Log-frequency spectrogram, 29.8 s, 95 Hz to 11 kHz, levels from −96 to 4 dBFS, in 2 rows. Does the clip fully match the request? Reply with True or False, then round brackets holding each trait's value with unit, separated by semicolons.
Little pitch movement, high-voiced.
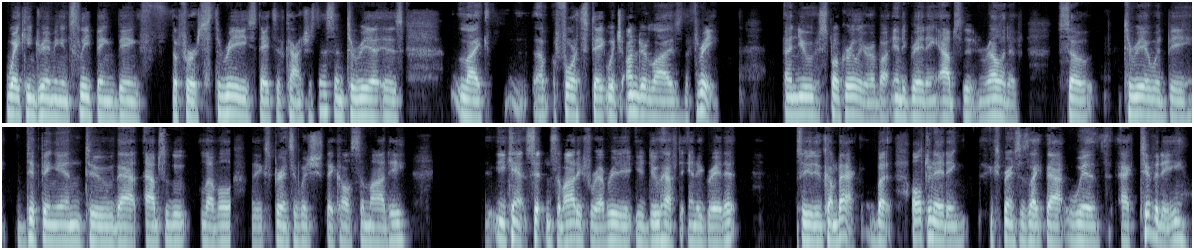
False (2.0 semitones; 120 Hz)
